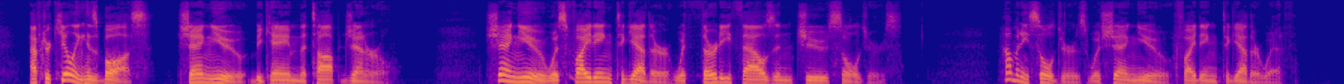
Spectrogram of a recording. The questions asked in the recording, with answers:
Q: How many soldiers was Shang Yu fighting together with?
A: Shang Yu was fighting together with 30,000 Chu soldiers.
